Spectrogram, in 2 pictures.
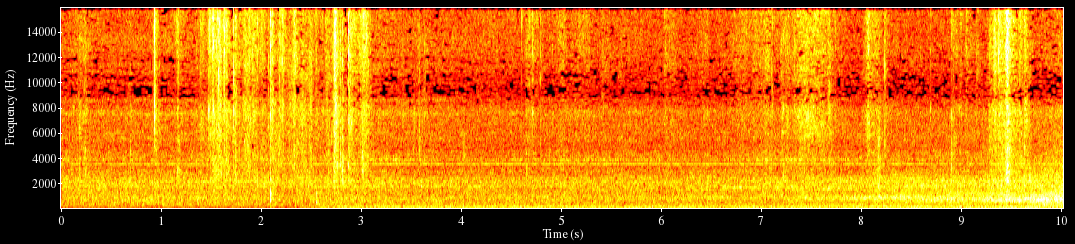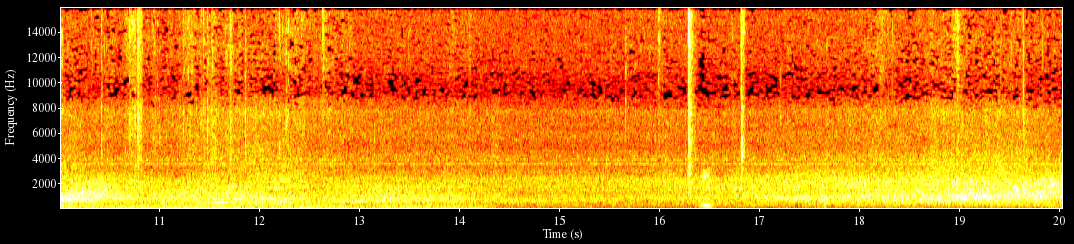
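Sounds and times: road traffic rumble: 0.0s - 20.0s
vehicle passing: 2.6s - 14.7s, 17.0s - 20.0s.

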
